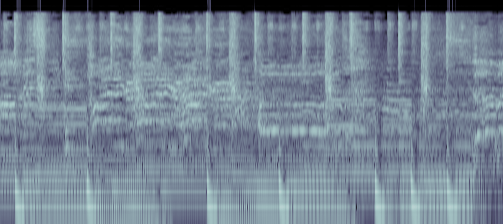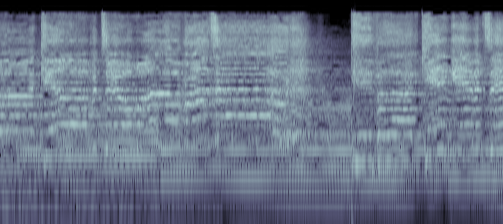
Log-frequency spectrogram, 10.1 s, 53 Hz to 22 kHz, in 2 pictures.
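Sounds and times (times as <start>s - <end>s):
person singing: 0.0s - 10.0s
deep bass drum hits: 0.9s - 7.0s.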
